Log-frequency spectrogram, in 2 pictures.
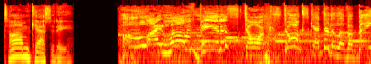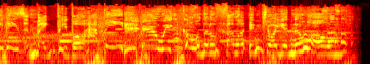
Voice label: quirky

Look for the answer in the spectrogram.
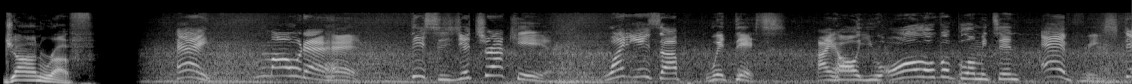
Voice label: NEW YORKER, New Yorker NYC

